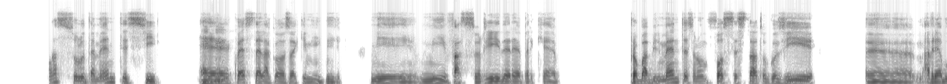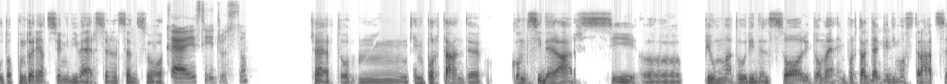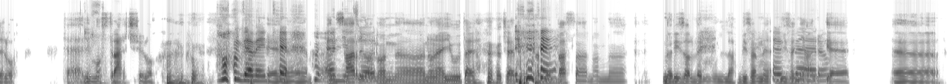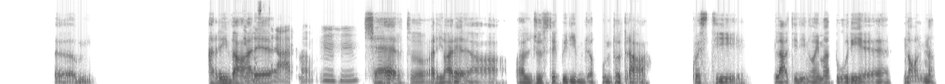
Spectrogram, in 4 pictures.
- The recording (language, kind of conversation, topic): Italian, podcast, Quali abitudini quotidiane scegli per migliorarti?
- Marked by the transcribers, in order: laughing while speaking: "O ovviamente, o ogni giorno"; chuckle; chuckle; "cioè" said as "ceh"; laugh; laughing while speaking: "È vero"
